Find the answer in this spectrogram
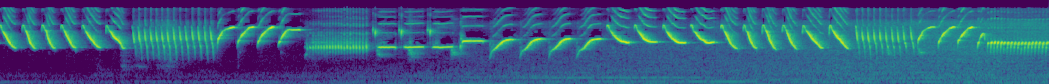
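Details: Belgian canary singing a varied song of rapid series of bright downslurred notes, a buzzy rolling trill, and a level ringing tone, each phrase repeated several times before switching.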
